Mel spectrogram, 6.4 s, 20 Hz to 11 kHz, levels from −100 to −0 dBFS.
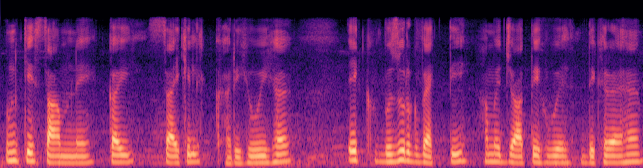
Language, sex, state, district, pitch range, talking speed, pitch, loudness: Hindi, male, Bihar, Patna, 130-150 Hz, 150 wpm, 140 Hz, -19 LUFS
